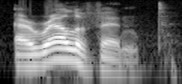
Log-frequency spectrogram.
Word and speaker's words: irrelevant: Irrelevant. Irrelevant. So you have to pronounce the V.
